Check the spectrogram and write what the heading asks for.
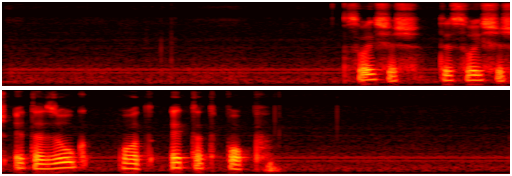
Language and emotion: Russian, neutral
